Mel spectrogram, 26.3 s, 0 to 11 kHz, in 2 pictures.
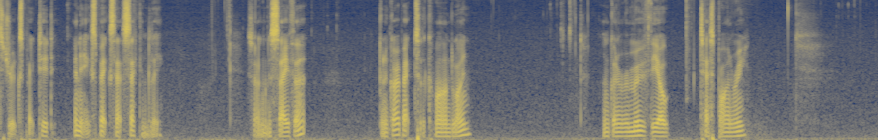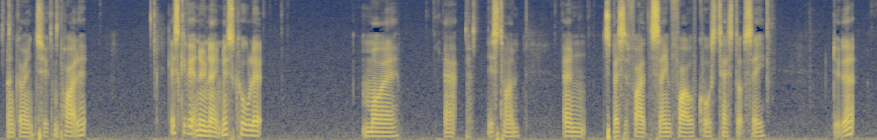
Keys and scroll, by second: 4.9 super+s, 5.8 super+Tab, 11.2 Return, 25.6 Return.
